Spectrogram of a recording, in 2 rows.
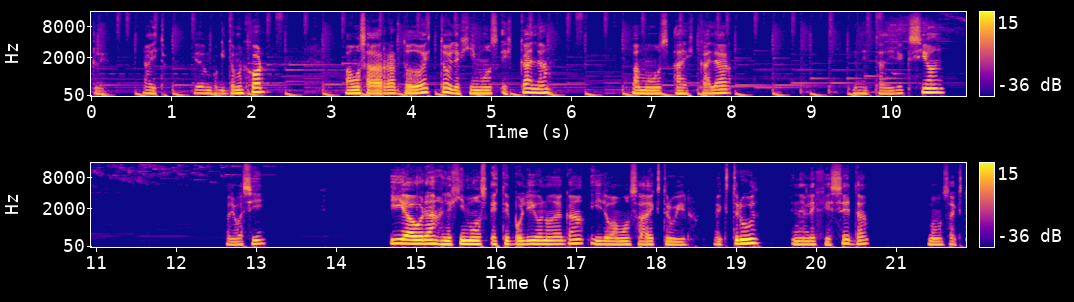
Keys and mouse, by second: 1.8 1, 3.6 click, 5.0 click, 7.4-12.5 drag, 15.1 3, 15.7 click, 16.2 middle click, 19.1 e.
